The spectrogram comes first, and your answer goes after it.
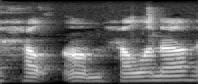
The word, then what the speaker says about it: Helena: Are we going on the way to Helena? Is that how you pronounce that city?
